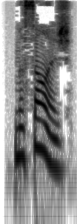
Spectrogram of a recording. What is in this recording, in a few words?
"Massage", English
